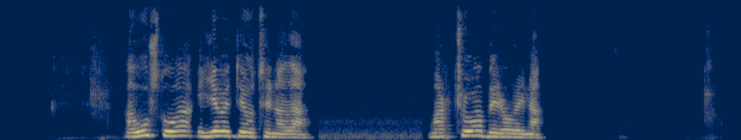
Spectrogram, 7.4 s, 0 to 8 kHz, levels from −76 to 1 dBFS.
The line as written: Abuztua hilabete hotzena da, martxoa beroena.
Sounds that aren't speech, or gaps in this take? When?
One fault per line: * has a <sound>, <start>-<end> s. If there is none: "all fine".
all fine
